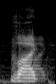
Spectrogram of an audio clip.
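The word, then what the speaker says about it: what: और इसमें देख लो गाइस, डब्ल्यू के बाद एच है तो यह एच साइलेंट है। ऐसे और भी एग्जाम्पल हैं, जैसे बाइट, वाइट माने सफ़ेद, वाट, वाट माने क्या, और ऑनर और आवर में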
